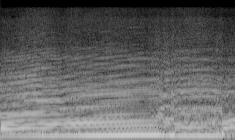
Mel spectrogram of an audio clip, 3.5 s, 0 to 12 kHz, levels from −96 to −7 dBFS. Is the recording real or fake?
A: real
